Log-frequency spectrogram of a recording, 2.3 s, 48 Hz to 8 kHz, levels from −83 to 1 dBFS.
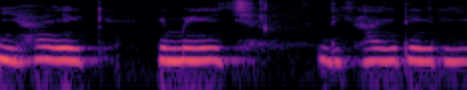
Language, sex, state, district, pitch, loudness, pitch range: Hindi, female, Uttar Pradesh, Budaun, 260 Hz, -39 LUFS, 255-265 Hz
